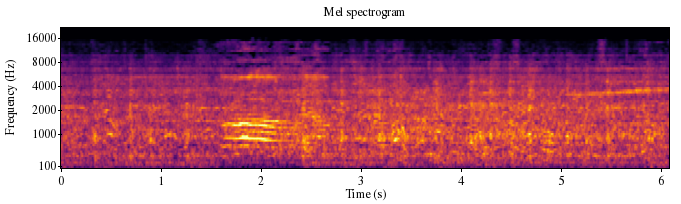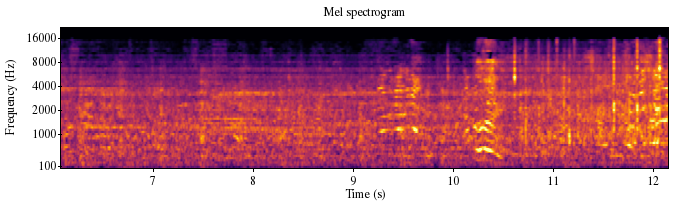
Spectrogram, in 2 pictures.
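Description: A stadium crowd murmurs and chatters outdoors.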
